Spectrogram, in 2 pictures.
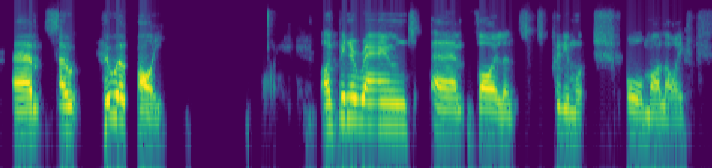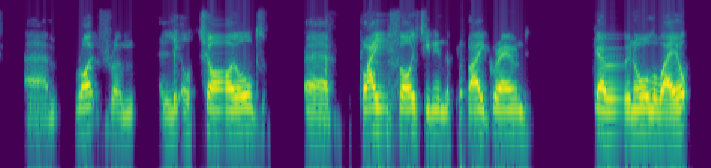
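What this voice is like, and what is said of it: Rough Birmingham English accent. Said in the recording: “my accent. It's a very rough accent from the UK ... I'm from a place called Birmingham”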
